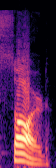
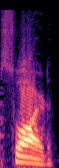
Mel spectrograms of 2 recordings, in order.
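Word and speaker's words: sword: That is सॉर्ड, नॉट स्वॉर्ड, सॉर्ड, right.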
